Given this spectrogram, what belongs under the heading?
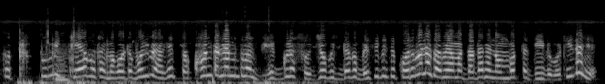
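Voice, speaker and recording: Young woman w/ purulia bengali accent, talks super fast, snappy brush-offs on a phone call, slight noise. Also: very high voice, animated. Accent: rural western Bengal (Purulia). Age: young adult. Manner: blunt, dismissive, sharp retorts. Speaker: prank call recipient. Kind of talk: casual phone argument.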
